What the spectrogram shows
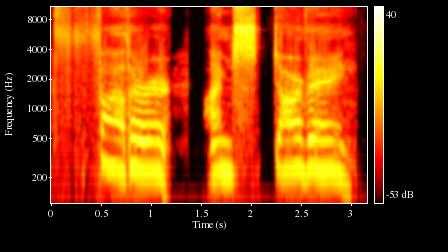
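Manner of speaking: very high, crying-out pleading voice. Voicing a young man calling from beneath the floor: Doru crying out. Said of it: "it's crying out".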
